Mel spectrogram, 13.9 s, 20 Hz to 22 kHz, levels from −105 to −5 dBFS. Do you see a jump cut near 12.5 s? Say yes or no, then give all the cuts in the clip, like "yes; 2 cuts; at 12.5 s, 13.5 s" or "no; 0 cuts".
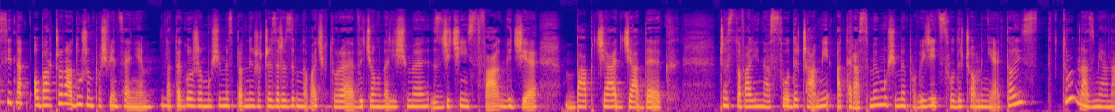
no; 1 cut; at 4.1 s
